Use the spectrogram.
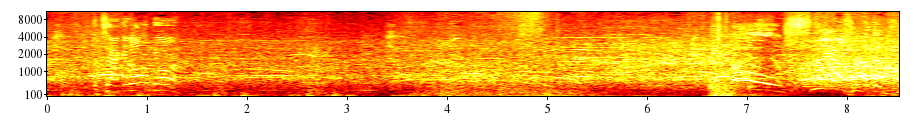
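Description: A fighter is slammed to the ground in the video game UFC 4 during a women's bout, a heavy thud that lands amid steady crowd noise and game effects, with commentary talking over it.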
